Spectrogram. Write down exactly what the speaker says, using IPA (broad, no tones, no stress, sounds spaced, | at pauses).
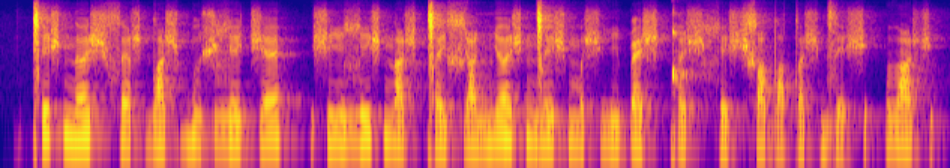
ǀ ɪ ʃ n ɜ ʃ s ɜ ʃ dˤ ɑ ʃ ɓ u ʃ ɮ ɪ t͡ʃ ɛ | ʃ i ɮ i ʃ n ɑ ʃ ǀ ɛ ɕ ɑ ɲ ɜ ʃ ŋ͡ǀ ɪ ʃ m ʌ ʃ ɦ i ɓ æ ʃ ǃ ɜ ʃ ɬ ɪ ʃ ɕ ɛ dˤ ɛ tˤ i ʃ d͡z ɪ ʃ | ðˤ i ʃ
